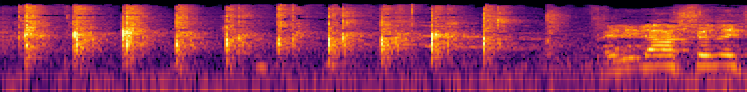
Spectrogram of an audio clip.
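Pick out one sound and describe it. People clap their hands in quick applause.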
